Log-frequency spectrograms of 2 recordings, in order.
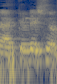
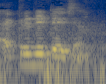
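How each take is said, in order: First: The word is said with four syllables. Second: The word is said with five syllables. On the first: The speaker calls it wrong. "बरेच जण ऍक्रिडेशन म्हणतात" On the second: The speaker calls it right. "त्याचा मूळ उच्चार आहे ऍक्रिडिटेशन"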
